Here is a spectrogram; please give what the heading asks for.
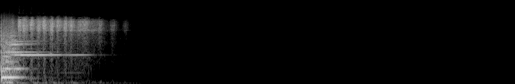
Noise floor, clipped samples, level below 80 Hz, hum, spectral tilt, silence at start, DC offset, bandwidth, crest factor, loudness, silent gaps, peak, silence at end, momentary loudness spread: under -90 dBFS; under 0.1%; -50 dBFS; none; -1 dB/octave; 0 s; under 0.1%; 11 kHz; 24 dB; -16 LUFS; none; 0 dBFS; 4 s; 14 LU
